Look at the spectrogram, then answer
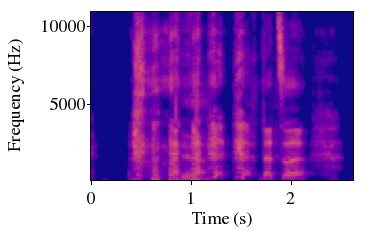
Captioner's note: laughter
